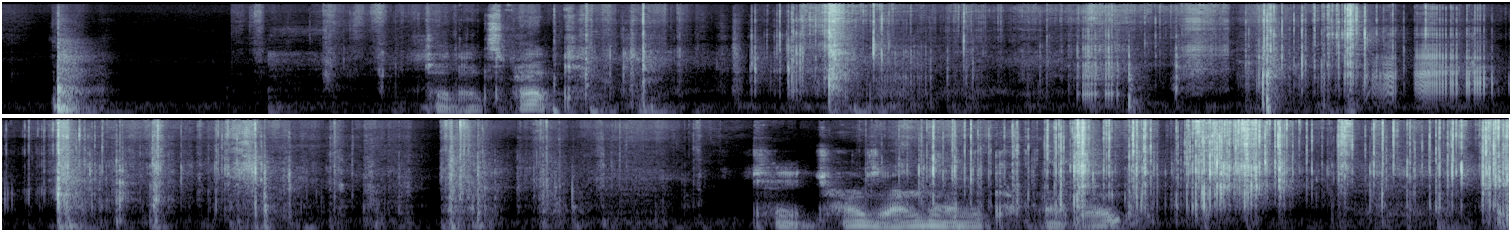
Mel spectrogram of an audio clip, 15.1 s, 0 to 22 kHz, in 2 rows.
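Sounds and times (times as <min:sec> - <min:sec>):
foil wrapper crinkling and tearing: 0:02.8 - 0:11.1, 0:12.0 - 0:15.0.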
